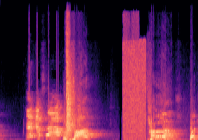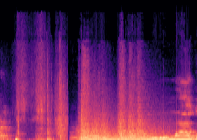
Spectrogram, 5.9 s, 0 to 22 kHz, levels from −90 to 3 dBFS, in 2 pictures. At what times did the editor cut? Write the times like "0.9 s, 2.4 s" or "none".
2.0 s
